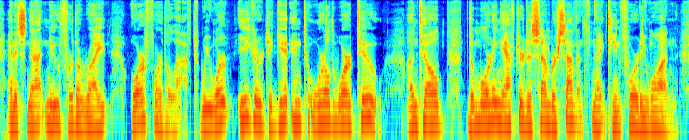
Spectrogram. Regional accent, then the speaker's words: Toledo, Ohio, United States; moved away as an adult; I grew up in Toledo, Ohio, and lived there till I was eighteen

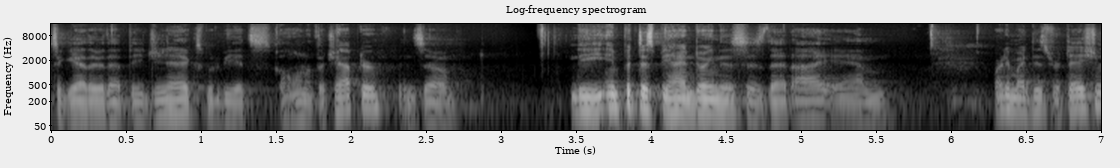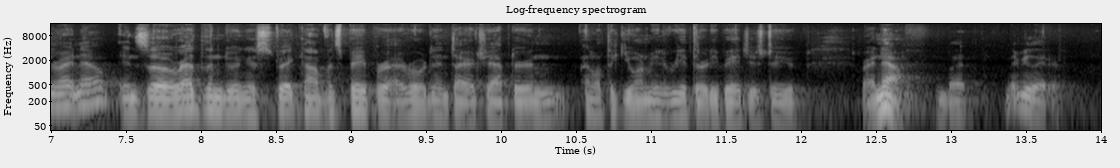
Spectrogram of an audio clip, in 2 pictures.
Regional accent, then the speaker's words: Texas, United States; moved away; I'm also originally from Texas.

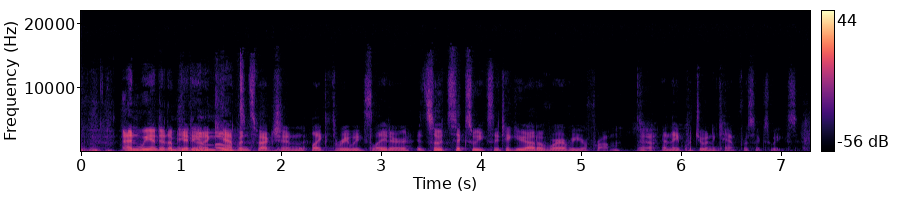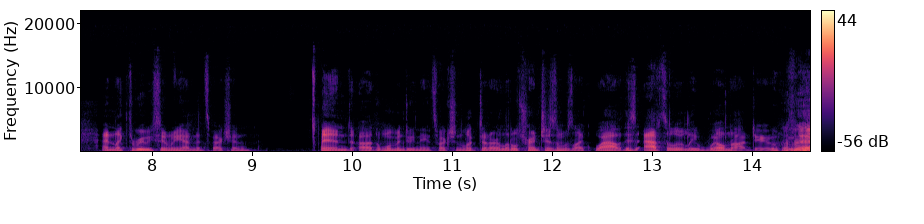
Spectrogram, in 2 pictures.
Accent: England, United Kingdom; I'm English, you don't know.

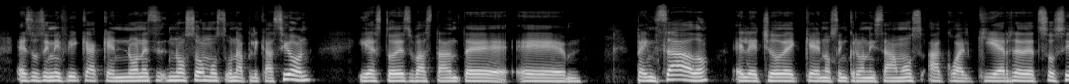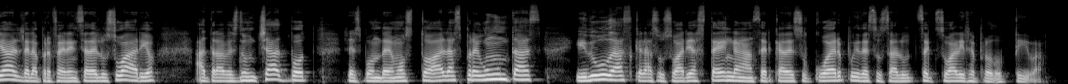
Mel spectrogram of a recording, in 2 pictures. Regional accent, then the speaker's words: Dominican Republic; also born or lived in Washington, D.C.; soy dominicana, como le decía, eh, mi familia de Puerto Plata

